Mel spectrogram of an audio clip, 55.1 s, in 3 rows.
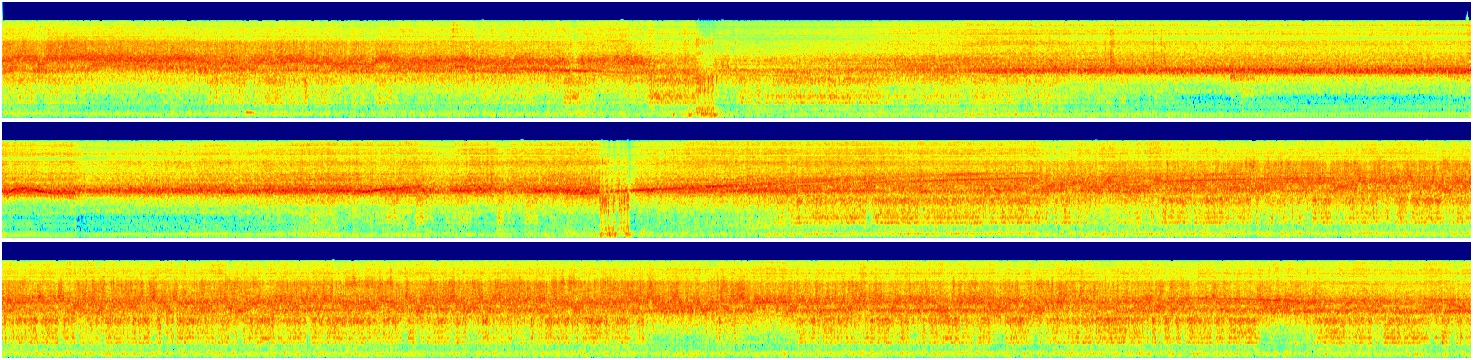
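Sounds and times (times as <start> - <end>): motorcycle engine running: 0.0 - 55.0
wind rush: 24.6 - 27.1.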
